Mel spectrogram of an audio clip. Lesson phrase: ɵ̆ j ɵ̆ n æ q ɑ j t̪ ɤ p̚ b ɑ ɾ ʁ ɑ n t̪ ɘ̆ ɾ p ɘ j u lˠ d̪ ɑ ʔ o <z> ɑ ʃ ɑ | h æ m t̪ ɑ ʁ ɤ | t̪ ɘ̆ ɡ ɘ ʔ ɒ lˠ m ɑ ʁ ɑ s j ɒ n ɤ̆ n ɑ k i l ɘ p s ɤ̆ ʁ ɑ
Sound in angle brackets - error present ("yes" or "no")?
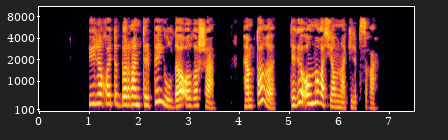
yes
